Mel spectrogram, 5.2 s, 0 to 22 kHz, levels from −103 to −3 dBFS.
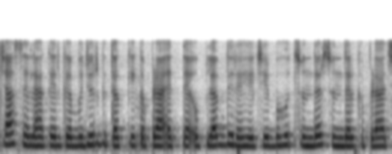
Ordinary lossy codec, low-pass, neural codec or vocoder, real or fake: none; 7.2 kHz; none; real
